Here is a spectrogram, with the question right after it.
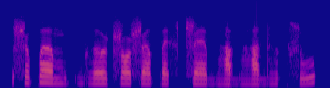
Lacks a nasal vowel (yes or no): yes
